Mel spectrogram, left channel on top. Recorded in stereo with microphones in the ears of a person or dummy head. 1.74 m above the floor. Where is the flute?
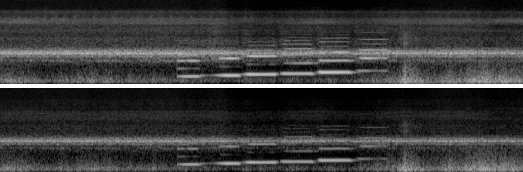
70° left (ahead or behind).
